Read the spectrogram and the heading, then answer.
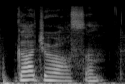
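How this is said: It is said flatly, with little energy. "I was just simply saying it real bland"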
